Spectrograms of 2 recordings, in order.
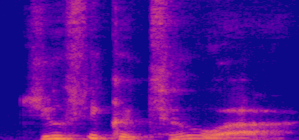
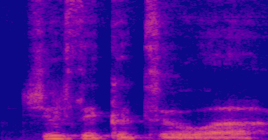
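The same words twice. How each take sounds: First: Juicy Couture higher and slow; drawn-out brand name. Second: Juicy Couture dropped low and soft; hushed brand name. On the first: Showing off her Juicy Couture, drawn out higher. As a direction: savor "Juicy Couture" slowly, a touch higher. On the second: Showing off her Juicy Couture, dropped low and soft. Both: Shown as a demonstration. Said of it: "I got some Juicy Couture".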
